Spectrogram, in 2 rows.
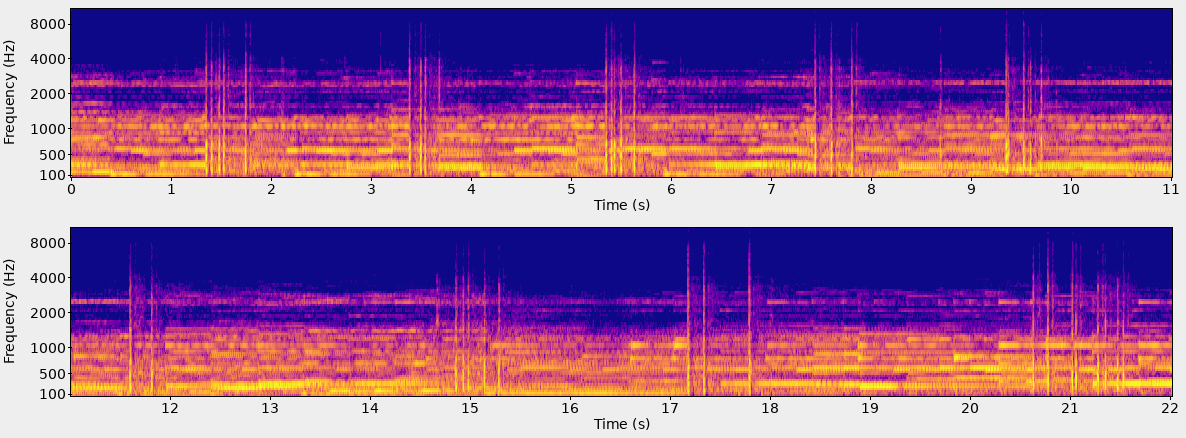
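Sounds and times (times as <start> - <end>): music with long held notes: 0.0 - 22.0
firework shells bursting: 7.4 - 8.1, 11.5 - 12.1, 17.1 - 18.2.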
